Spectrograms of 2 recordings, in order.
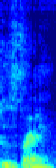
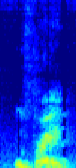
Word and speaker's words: Giuffre: And Jimmy, I think it's pronounced Gouffre. Gouffre?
